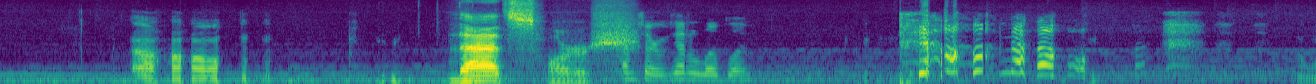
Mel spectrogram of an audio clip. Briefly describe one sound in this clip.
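Young men talk and laugh over an online call.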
